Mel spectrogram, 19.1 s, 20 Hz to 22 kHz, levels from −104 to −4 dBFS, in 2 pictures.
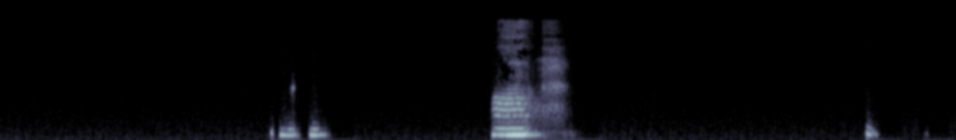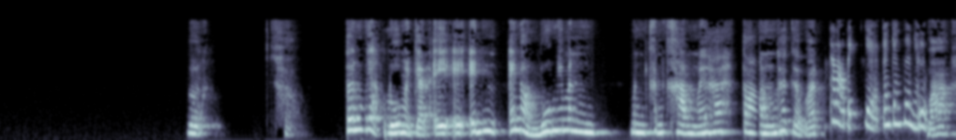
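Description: From 17.81 to 18.83 s the speech suddenly runs at twice the speed and a full octave higher. That is audio read two samples at a time: pairs of samples are taken as one frame, doubling the speed and folding high frequencies back down.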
